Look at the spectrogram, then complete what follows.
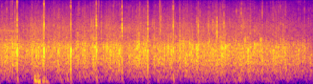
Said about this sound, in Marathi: त्यामुळे जोरदार टाळ्या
